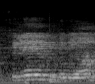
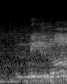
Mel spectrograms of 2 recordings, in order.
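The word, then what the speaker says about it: filet mignon: बोले ना एक बार, फिले मिनियन की स्पेलिंग होती है MIGNON, लेकिन उसको मिग्नॉन नहीं कहते, फिले मिनियन, फिले मिनियन।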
